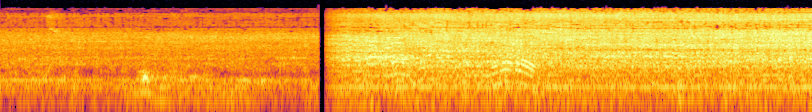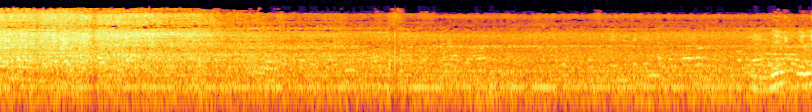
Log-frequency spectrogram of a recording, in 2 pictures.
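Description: A refrigerator's hermetic compressor hums at first. After a cut about four seconds in, a brazing torch flame hisses steadily while heating a copper refrigerant tube to red heat; the hiss eases a little after about thirteen seconds.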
